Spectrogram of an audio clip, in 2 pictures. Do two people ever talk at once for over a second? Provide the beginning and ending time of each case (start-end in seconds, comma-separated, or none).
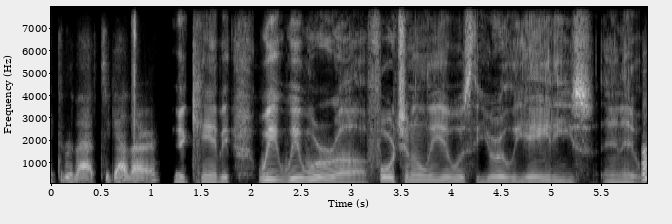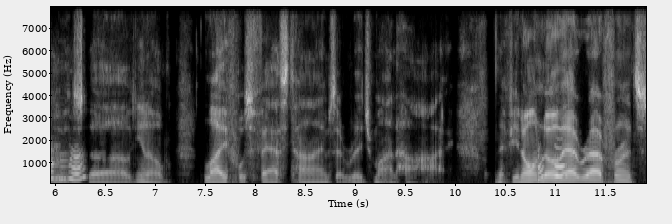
none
